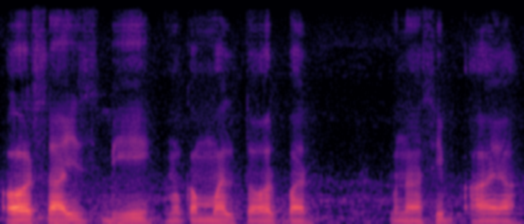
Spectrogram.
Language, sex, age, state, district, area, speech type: Urdu, male, 18-30, Delhi, North East Delhi, rural, spontaneous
